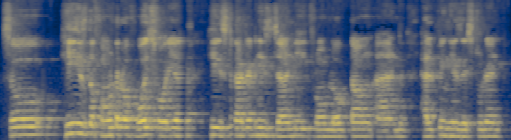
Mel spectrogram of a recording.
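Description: Male show host, high-pitched, earnest, sounds recorded in a reverberant room. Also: little pitch movement, a little slow, a little mellow. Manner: earnest, grateful, repeats and restarts in non-native English. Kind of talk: casual online interview.

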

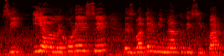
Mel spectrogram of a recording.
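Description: A woman gives a recorded lesson for young pupils in a high voice, often checking in with them as she goes. She sounds set back from the mic in an echoey room, with a faint hiss underneath. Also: moderate pace, far from the mic. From Mexico. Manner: patient, checks in with "¿ok?" and "¿sale?". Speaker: primary school teacher. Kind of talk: recorded video lesson for children.

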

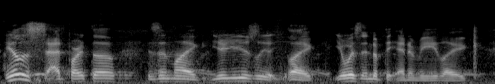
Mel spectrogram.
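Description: Talking fairly quickly in a mid-range voice, this young gamer rambles and complains with lots of swearing while playing online. He tells stories in a casual chat as the game goes on. The audio sounds dull.

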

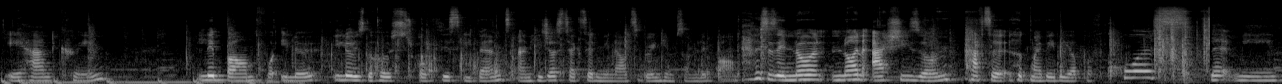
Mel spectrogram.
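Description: A young woman, chatting to the camera in her bedroom while getting ready, thinking aloud about her outfit. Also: fairly low pitch. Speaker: lifestyle vlogger. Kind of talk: casual chat to camera. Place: bedroom indoors. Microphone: camera close up.

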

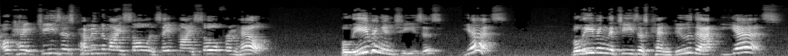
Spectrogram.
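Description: His voice is very high-pitched with a fairly bright tone. He is a man in his thirties leading a church Bible class beside a projection screen, earnestly explaining and quizzing students, heard echoey from a far camera without a visible mic.

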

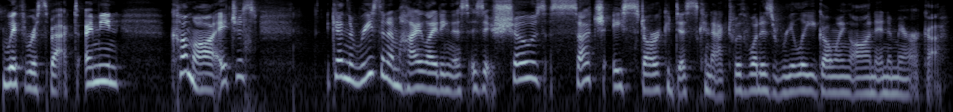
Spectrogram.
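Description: A woman's voice: fairly low pitch, lively intonation, normal speed, fairly bright tone. A young woman in her twenties hosting a studio talk show, giving emphatic, argumentative commentary with frequent restarts. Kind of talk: opinion commentary. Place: studio with purple lighting.

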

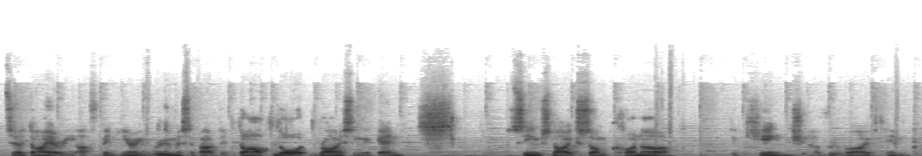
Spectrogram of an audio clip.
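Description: A man voicing a sad, lonely blacksmith's diary in a game role-play, halting and theatrical. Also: mid-range voice, fairly even intonation, faint music behind, natural voice. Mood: confiding, troubled.

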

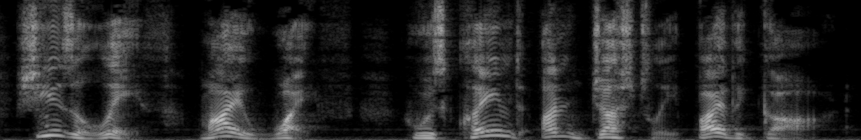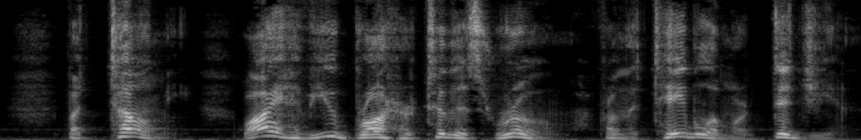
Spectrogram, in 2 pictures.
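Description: A man's voice: a little high, wildly swooping pitch, moderate pace, sharp tone, husky, no room sound, full character voice. A man voicing a bold, furious young traveller who speaks curtly and defiantly. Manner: curt, defiant.

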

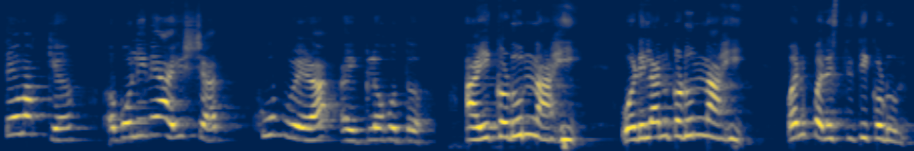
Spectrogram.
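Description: Slow high-voiced woman narrator. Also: a bit bright. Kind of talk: scripted narration.

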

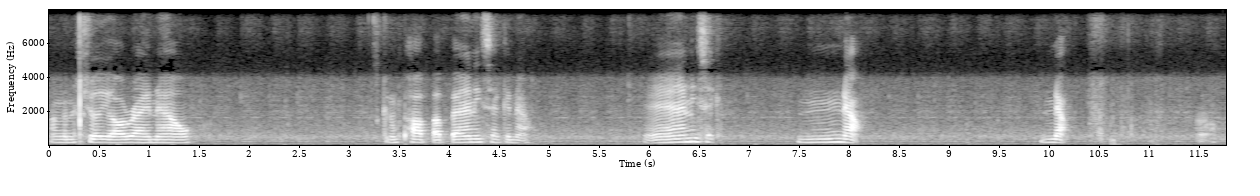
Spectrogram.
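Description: A young woman talks through her gameplay slowly and loosely, with a slightly low voice. She wanders between thoughts with lots of fillers. Clear background noise runs under the recording. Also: low-quality recording. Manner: rambling and hesitant, with many fillers; bursts into excited gasps during play. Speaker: gaming channel host. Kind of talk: casual gameplay commentary.

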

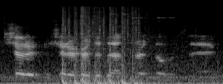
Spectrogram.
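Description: A man's voice: mid-range voice, steady tone, a little fast. A young man in casual gaming banter, ranting crudely and swearing over voice chat. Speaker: gamer in party chat. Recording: noisy game voice chat with background hum.

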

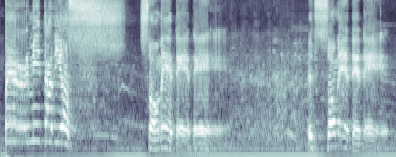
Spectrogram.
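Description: A man's voice: high voice, huge pitch swings, drawn-out words, bright, forceful tone, soft background music, full character voice. A man voicing a stern small-town mother, drawing out threats of a beating in a comic story. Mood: threatening.

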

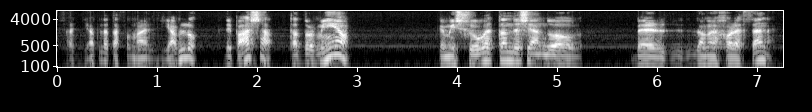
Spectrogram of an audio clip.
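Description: Young man, horror game reactor; jumpy, swearing, very lively pitch, dull home mic. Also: breathy edge. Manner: jumpy and excitable, swearing, muttering to himself. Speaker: gaming channel host.

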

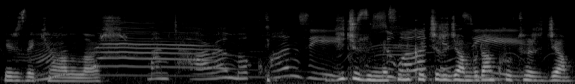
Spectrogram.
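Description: A young woman streaming a life-sim game, chattering excitedly, scolding the characters and swinging from mutters to shouts. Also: medium pitch, normal speed, a crowd in the background. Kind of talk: live gameplay commentary.

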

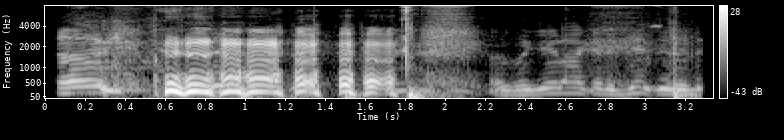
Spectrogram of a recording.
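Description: Animated man fishing from a boat. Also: high-pitched, measured pace, gravelly, narrow, tinny audio, crowd noise. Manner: joking, teasing banter with his partner. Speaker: fishing vlogger. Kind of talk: casual chat while fishing. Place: outdoors on a fishing boat on a lake. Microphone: action camera.

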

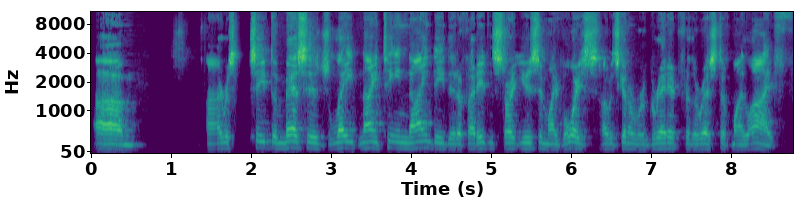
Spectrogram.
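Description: A man's voice: medium pitch, fairly even intonation. A man who teaches voice and sound work, introducing himself earnestly on a video call. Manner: unhurried, earnest.

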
